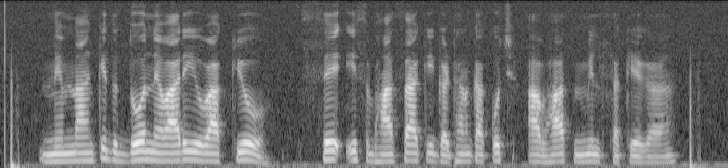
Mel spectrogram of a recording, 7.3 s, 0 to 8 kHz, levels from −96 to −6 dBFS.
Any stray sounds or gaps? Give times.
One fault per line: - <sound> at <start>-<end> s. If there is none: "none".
none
